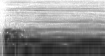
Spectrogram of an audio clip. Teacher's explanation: mim bertasydid ini suaranya ditekan ditahan berdengung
